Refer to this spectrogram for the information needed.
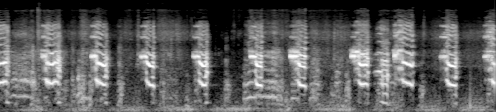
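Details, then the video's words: Rasping, staccato calls of a helmeted guineafowl, harsh grating bursts repeated irregularly about every half second to second. A squeaky upturn can be heard in each note, with quiet pauses between. "صوت الحجل الحبشي صوت غريب وعجيب"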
